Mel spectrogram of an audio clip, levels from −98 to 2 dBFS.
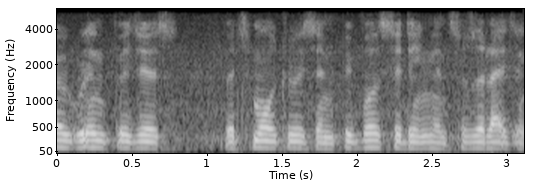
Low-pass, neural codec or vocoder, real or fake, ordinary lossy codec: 5.4 kHz; vocoder, 44.1 kHz, 128 mel bands, Pupu-Vocoder; fake; none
